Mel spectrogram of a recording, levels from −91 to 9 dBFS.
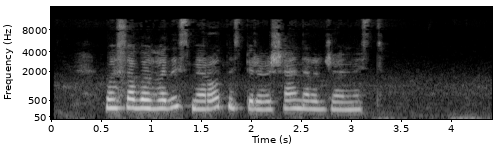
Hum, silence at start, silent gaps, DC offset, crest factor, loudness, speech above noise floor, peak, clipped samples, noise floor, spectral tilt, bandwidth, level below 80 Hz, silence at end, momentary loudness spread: none; 0.55 s; none; under 0.1%; 18 dB; -19 LUFS; 37 dB; -2 dBFS; under 0.1%; -56 dBFS; -5 dB/octave; 11.5 kHz; -60 dBFS; 0.15 s; 10 LU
